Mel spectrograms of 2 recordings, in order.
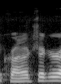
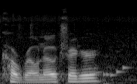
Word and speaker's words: Chrono Trigger: worlds the problem is whenever I say Chrono Trigger I oftentimes add an extra syllable and call it corono trigger and it just drives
